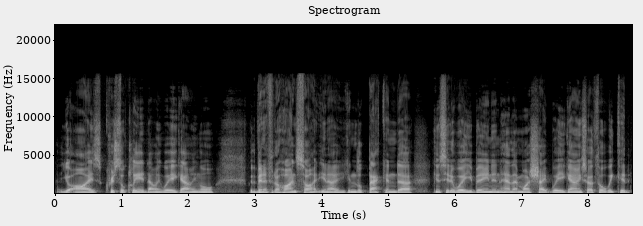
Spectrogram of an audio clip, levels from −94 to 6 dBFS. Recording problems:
none

